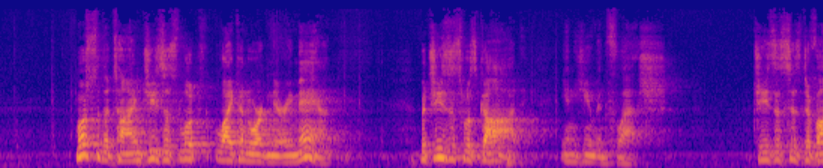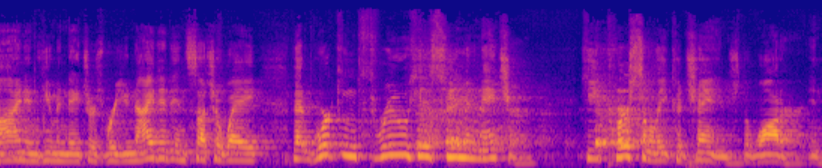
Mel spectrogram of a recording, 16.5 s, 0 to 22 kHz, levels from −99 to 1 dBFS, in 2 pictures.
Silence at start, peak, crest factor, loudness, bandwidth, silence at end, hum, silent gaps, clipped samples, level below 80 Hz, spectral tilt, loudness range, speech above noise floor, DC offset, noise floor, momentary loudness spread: 0.75 s; -8 dBFS; 22 dB; -30 LUFS; 17 kHz; 0 s; none; none; under 0.1%; -68 dBFS; -5.5 dB/octave; 6 LU; 41 dB; under 0.1%; -70 dBFS; 14 LU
